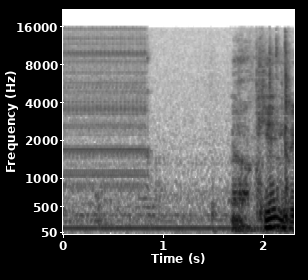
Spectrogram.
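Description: A short electronic beep about a second long, made of several steady high pitches, over a constant low hum; speech starts again near the end.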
